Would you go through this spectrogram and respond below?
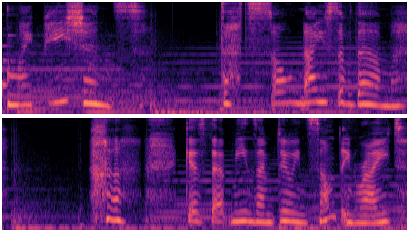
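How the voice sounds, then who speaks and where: A woman's voice: high voice, slow, vocal fry, over music, heavily acted. A woman playing a cheeky, stubborn, spirited young female doctor in a video game, with a playful, breezy manner. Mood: touched.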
